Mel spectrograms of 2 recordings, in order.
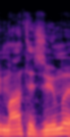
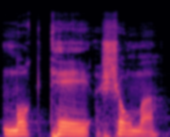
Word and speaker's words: Moctezuma: Apparently, the way you say Montezuma is Moctezuma. So if you hear anyone say Montezuma, say actually it's pronounced.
